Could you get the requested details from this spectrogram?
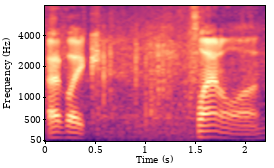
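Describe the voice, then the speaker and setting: A man's voice: fairly low pitch, steady tone, a little slow. A man co-hosting a casual travel vlog outdoors, jokey and easygoing, talking into a handheld camera. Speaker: vlog co-host. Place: outdoors at a wildlife preserve. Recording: outdoor wind noise on mic.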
